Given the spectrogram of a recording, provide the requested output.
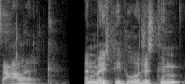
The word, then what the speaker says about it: Alec: People call me Alex. They think my name's Alex. I correct them. I say my name's Alec.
